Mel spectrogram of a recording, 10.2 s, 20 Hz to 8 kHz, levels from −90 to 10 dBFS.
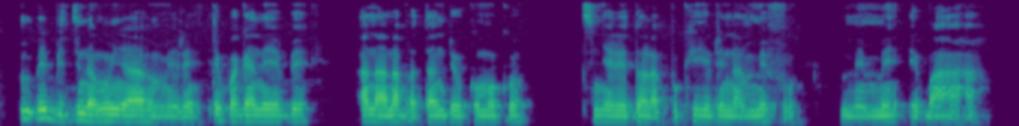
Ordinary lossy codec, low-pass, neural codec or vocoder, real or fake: none; 7.2 kHz; none; real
